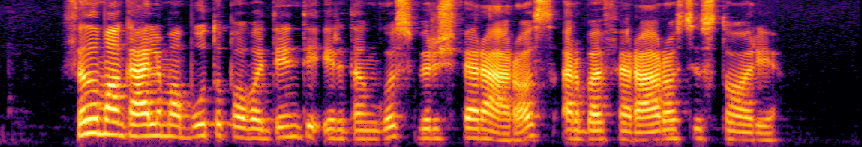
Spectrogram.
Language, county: Lithuanian, Kaunas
